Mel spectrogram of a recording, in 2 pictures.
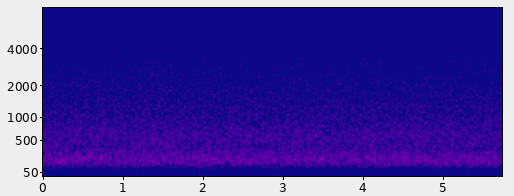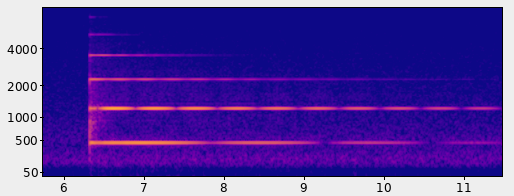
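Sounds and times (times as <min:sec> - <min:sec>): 
gong struck: 0:06.3 - 0:11.4.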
